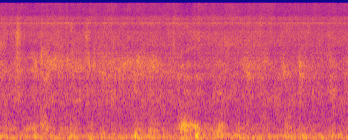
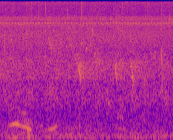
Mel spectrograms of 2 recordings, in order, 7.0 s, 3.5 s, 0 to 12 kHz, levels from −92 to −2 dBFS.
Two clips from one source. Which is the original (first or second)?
second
